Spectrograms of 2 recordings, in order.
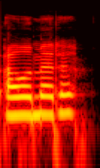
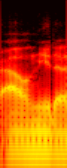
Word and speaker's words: Alameda: Is that how you pronounce Alameda? Alameda? Alameda. Yeah. And you can also watch Star Trek 4, where it's one of the few times where Alameda is ever mentioned in a movie, where the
